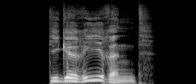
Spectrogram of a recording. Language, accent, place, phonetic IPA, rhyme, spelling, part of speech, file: German, Germany, Berlin, [diɡeˈʁiːʁənt], -iːʁənt, digerierend, verb, De-digerierend.ogg
- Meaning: present participle of digerieren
